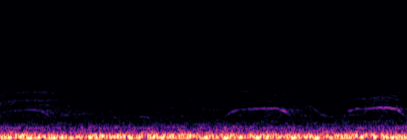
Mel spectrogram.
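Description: Loud, steady low droning rumble from a rock concert's PA, with drawn-out crowd calls rising and falling in pitch three or four times over it.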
